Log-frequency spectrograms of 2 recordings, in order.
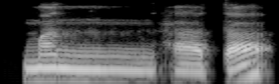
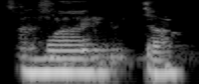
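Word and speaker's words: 많다: Dibacanya yang benar manhata atau manta. Ada yang tahu? Manta. Manta. Oke, kenapa manta?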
